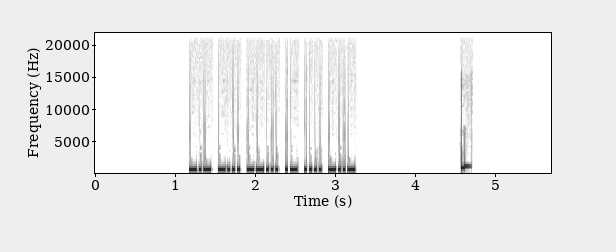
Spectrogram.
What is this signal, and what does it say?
Morse code, heard as a keyed tone, about 37 wpm, 700 Hz. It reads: KB7AHX
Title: USA Call Signs - 6 Characters - 6x Character Spacing - 40wpm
